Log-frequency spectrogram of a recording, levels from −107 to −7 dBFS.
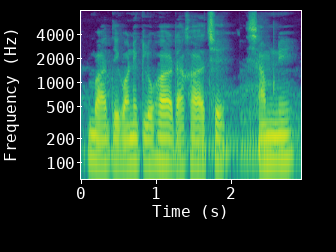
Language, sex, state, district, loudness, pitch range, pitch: Bengali, male, West Bengal, Alipurduar, -20 LUFS, 95-100 Hz, 100 Hz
